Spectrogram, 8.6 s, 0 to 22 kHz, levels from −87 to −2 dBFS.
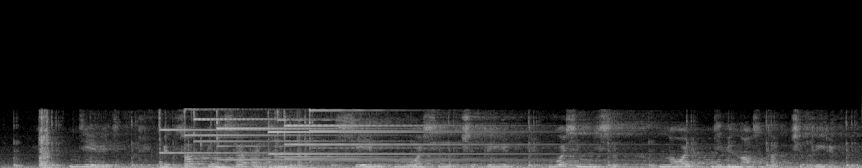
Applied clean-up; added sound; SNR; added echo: none; Clock; 1 dB; reverberation time 2.3 s.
